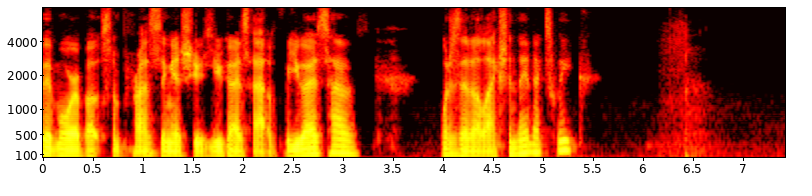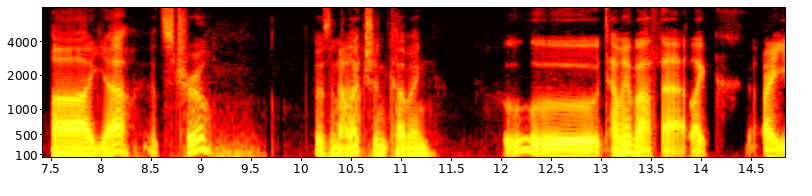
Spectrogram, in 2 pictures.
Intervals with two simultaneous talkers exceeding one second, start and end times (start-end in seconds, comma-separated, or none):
none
